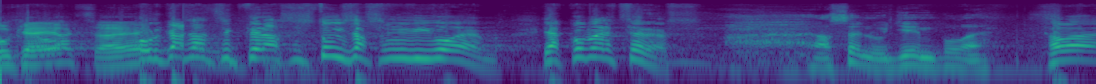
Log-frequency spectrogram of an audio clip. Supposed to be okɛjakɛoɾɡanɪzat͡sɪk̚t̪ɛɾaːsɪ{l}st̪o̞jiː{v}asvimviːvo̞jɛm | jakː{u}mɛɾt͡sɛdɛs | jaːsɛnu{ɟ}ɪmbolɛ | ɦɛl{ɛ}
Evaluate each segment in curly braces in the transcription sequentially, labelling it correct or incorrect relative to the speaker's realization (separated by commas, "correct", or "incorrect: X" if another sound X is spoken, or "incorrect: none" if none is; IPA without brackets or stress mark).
incorrect: none, incorrect: z, incorrect: o, correct, correct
